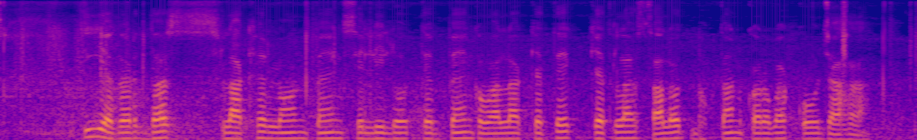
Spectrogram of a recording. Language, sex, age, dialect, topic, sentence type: Magahi, male, 18-24, Northeastern/Surjapuri, banking, question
